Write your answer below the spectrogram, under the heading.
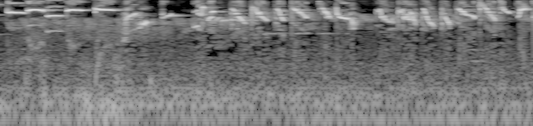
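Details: A white-eye's 'riwikan' song, played to lure silent birds into singing, opens with pure high whistles, then breaks into quick repeated downward chirps several per second.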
